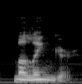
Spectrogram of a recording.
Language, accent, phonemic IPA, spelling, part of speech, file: English, US, /məˈlɪŋɡɚ/, malinger, verb, En-us-malinger.ogg
- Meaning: To feign illness, injury, or incapacitation in order to avoid work, obligation, or perilous risk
